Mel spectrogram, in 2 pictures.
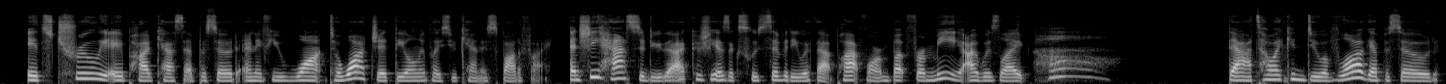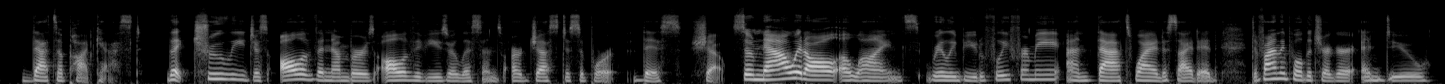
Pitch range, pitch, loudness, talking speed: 170-215 Hz, 185 Hz, -23 LUFS, 185 wpm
